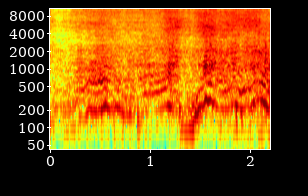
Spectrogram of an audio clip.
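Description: Tent door zipper being pulled open by hand in uneven strokes: a raspy buzz whose pitch rises and falls with the speed of the pull, growing louder.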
